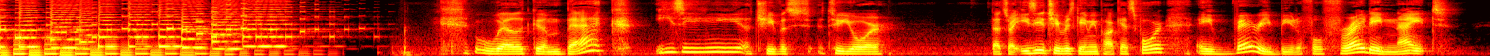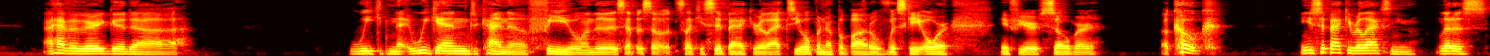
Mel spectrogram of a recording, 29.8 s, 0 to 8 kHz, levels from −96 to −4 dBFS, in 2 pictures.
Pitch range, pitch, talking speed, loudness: 115-150 Hz, 130 Hz, 125 wpm, -20 LUFS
